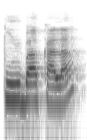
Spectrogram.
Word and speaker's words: Purbakala: In Malay, it would be Purbakala. Okay. Is that, it sounds... Yeah, it's pretty similar. So it was Purvakala, but the interesting fact here is that the sound V often changes to B, even in some of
